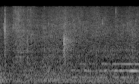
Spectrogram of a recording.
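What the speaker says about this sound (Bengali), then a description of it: "দিয়ে একটু ভেজে নিই রসুনটাকে।" Grated garlic frying in oil on high heat, a short burst of bright, steady sizzling with faint crackles, close by and alone.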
